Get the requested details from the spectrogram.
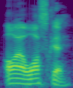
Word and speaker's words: ayahuasca: Um, ayahuasca. So I'm being told ayahuasca. You, rhymes with Oscar.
